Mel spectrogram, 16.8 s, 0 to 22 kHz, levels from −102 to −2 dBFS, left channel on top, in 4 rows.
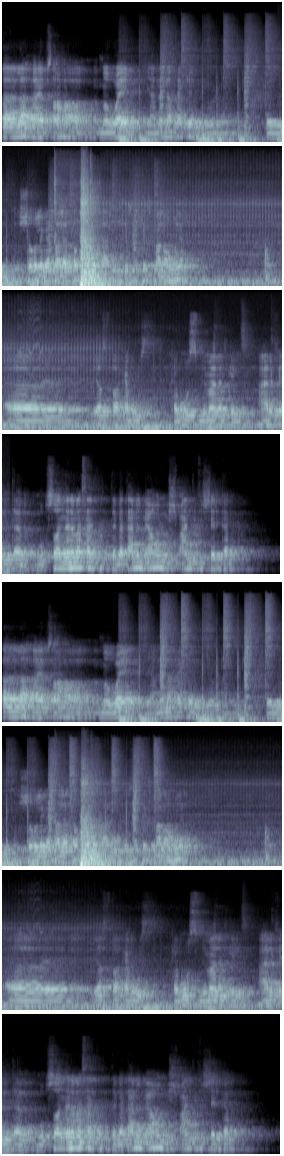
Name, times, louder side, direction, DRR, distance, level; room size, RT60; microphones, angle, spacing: voice 1, 0.0-6.9 8.4-10.6 10.9-16.0, left 1 dB, 45° left, 7 dB, 4.5 m, -35 dB
sound 1, 1.7-6.8, right 1 dB, 30° right, 2.7 m, -41 dB
Train, 4.1-12.7, left 2 dB, 65° left, 1.2 m, -35 dB
29.0 x 19.5 x 7.0 m, 1.1 s
head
